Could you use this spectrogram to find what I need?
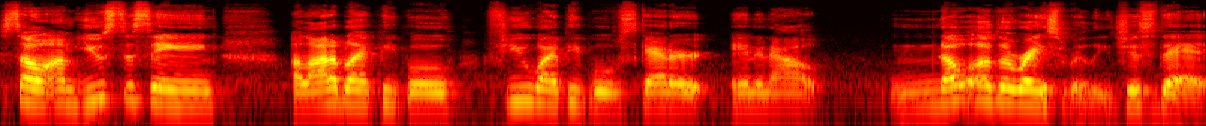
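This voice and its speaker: Animated and bright, sharp in tone, a woman with a Southern accent speaks at a fairly slow pace in a medium-pitched voice with ordinary pitch variation, on a very clean recording with a silent background. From US South, Jackson, Mississippi. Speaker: podcaster and author. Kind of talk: casual storytelling.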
